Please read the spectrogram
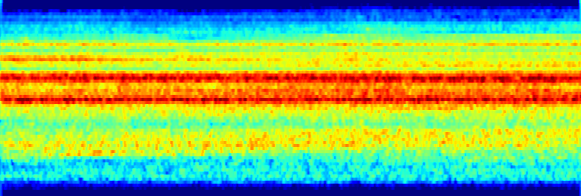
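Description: Berlin U-Bahn train running, heard from inside the car: a steady rushing noise with a constant high whine.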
